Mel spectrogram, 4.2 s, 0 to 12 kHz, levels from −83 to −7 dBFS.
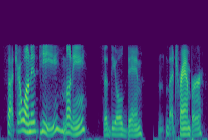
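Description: At 0.72 s and 2.85 s, packet loss with pitch repetition: the 60 ms gap sounds like a briefly held buzz, while the 210 ms gap fades to silence before the speech cross-fades back. A plain dropout would cut to silence instantly.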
